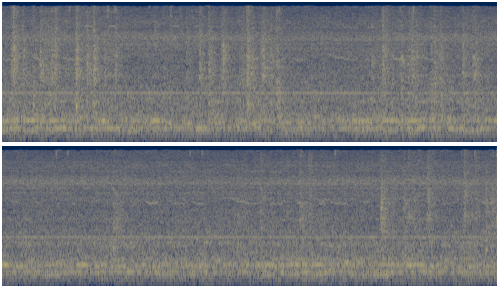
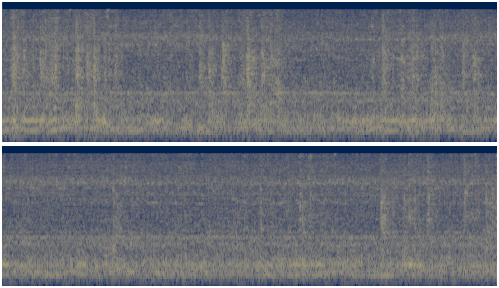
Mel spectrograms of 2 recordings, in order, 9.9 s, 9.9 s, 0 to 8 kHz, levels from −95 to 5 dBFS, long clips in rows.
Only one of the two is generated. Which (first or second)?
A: second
